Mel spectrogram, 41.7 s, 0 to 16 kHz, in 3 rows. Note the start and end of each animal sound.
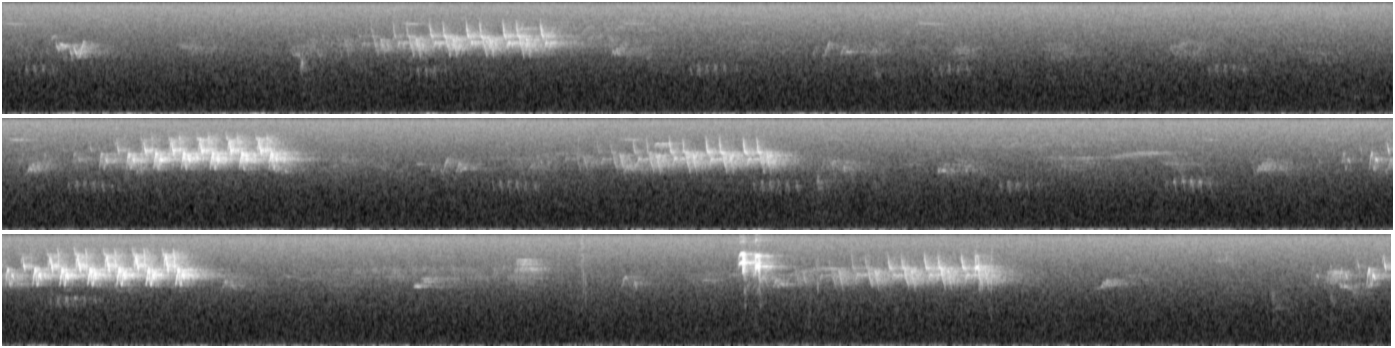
0.0s-14.3s: Brown Creeper (Certhia americana)
0.0s-41.7s: Red-eyed Vireo (Vireo olivaceus)
0.1s-0.8s: Wood Thrush (Hylocichla mustelina)
3.1s-5.8s: Ovenbird (Seiurus aurocapilla)
4.0s-4.5s: Wood Thrush (Hylocichla mustelina)
6.8s-7.5s: Wood Thrush (Hylocichla mustelina)
9.2s-9.8s: Wood Thrush (Hylocichla mustelina)
12.0s-12.6s: Wood Thrush (Hylocichla mustelina)
14.4s-17.1s: Ovenbird (Seiurus aurocapilla)
18.8s-19.3s: Wood Thrush (Hylocichla mustelina)
19.5s-22.1s: Ovenbird (Seiurus aurocapilla)
21.3s-22.3s: Wood Thrush (Hylocichla mustelina)
23.7s-24.4s: Wood Thrush (Hylocichla mustelina)
24.2s-25.8s: Black-throated Blue Warbler (Setophaga caerulescens)
25.5s-26.2s: Wood Thrush (Hylocichla mustelina)
27.2s-30.0s: Ovenbird (Seiurus aurocapilla)
28.3s-28.8s: Wood Thrush (Hylocichla mustelina)
31.0s-33.0s: Ovenbird (Seiurus aurocapilla)
35.0s-35.7s: American Robin (Turdus migratorius)
35.7s-38.1s: Ovenbird (Seiurus aurocapilla)
41.2s-41.7s: Ovenbird (Seiurus aurocapilla)

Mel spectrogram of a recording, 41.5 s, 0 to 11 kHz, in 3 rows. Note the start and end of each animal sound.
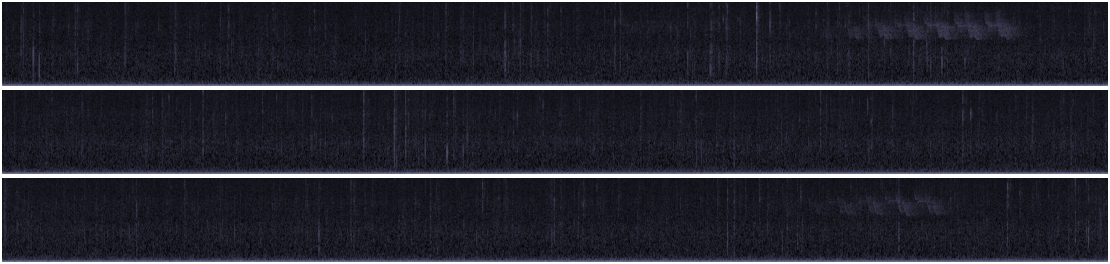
10.3s-12.8s: Ovenbird (Seiurus aurocapilla)
37.4s-39.7s: Ovenbird (Seiurus aurocapilla)

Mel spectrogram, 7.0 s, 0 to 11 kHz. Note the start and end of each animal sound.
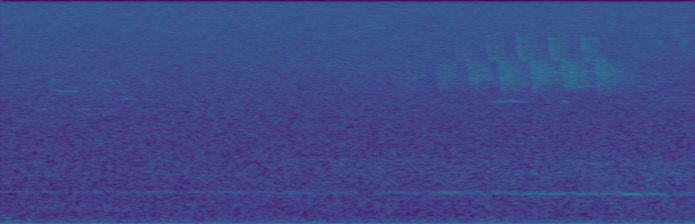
0.2s-1.4s: Hermit Thrush (Catharus guttatus)
3.9s-6.3s: Ovenbird (Seiurus aurocapilla)
4.8s-5.8s: Hermit Thrush (Catharus guttatus)

